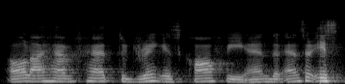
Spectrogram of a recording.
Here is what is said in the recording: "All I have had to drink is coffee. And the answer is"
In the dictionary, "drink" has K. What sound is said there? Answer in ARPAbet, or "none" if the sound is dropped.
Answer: K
